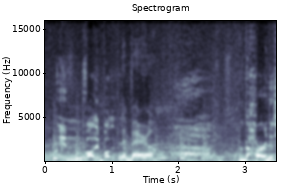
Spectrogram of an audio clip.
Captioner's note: gasps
